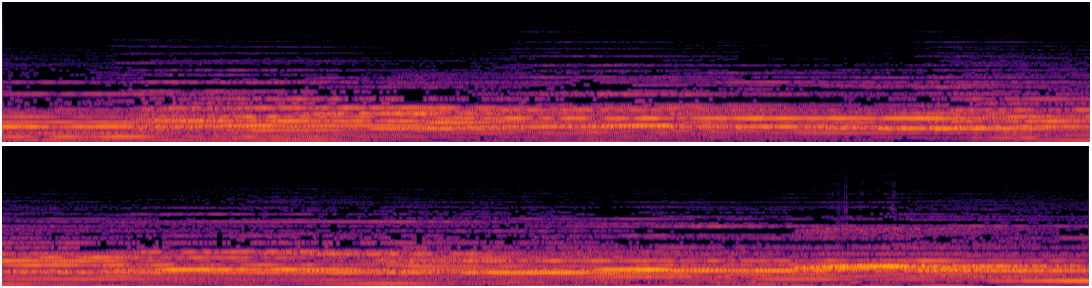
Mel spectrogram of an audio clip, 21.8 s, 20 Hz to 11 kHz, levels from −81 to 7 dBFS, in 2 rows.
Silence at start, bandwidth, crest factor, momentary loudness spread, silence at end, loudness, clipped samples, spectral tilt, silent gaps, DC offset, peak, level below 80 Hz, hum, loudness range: 0 s; 4.3 kHz; 14 dB; 6 LU; 0 s; -21 LUFS; under 0.1%; -11.5 dB/octave; none; under 0.1%; -6 dBFS; -42 dBFS; none; 3 LU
